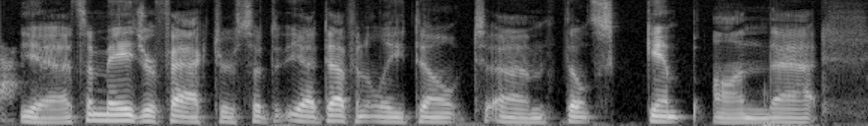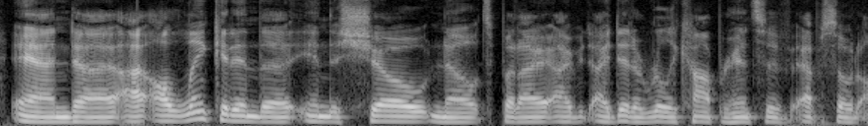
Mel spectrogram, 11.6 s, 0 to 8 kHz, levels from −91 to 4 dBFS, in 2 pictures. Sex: male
